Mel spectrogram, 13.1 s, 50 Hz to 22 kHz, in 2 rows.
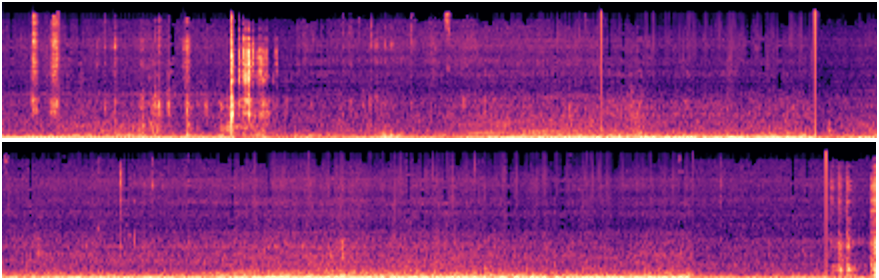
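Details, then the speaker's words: Car on a test drive after fixing an exhaust leak (ticking) by resealing the exhaust flanges with a repair kit, torqued to 42 lb-ft: smooth low rumble under road noise, no puffing or ticking; exhaust sealed and normal. "alright now let's see if that worked hmm sounds better"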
